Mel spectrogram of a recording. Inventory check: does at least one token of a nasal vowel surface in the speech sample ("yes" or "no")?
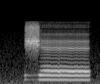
no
